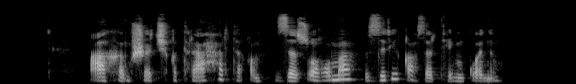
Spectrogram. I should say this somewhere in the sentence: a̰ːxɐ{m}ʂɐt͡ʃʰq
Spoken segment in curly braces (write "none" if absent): m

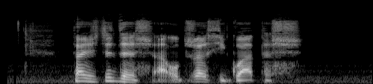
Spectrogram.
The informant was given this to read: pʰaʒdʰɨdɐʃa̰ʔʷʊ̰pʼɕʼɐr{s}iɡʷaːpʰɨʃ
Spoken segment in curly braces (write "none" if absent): s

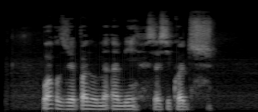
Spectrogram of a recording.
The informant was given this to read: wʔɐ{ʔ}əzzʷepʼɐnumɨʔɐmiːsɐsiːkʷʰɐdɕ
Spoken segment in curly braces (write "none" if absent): q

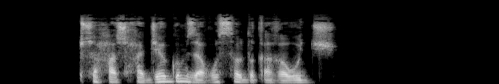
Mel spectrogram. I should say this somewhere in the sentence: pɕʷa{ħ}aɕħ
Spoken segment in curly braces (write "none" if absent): ħ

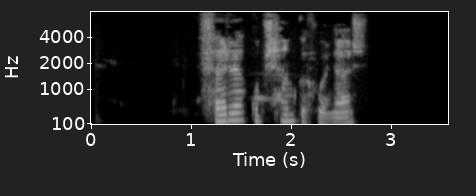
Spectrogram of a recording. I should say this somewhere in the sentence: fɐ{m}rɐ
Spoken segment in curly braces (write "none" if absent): none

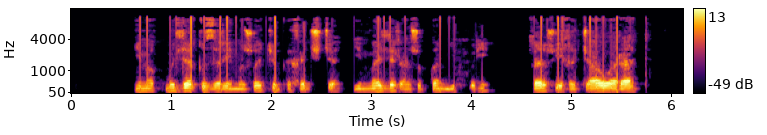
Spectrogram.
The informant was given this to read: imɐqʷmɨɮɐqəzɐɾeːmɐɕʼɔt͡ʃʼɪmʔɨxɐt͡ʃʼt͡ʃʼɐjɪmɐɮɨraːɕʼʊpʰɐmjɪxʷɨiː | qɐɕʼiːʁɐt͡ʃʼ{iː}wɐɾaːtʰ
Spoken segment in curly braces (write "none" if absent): aː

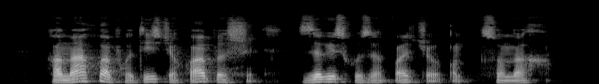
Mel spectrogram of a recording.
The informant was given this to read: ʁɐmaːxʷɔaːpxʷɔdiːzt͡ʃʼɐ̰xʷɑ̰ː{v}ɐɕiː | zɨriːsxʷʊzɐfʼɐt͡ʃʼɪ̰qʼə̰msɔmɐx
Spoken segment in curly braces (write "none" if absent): b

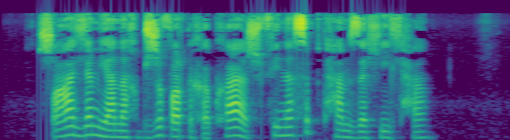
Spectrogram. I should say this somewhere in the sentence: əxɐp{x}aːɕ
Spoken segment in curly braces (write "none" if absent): x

